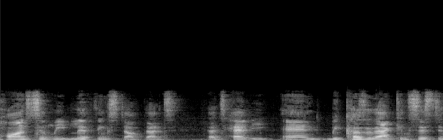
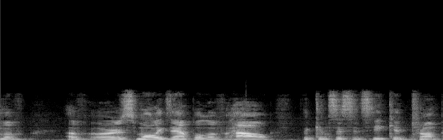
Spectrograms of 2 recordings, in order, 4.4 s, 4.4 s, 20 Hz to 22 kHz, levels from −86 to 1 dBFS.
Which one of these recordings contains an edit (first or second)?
first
